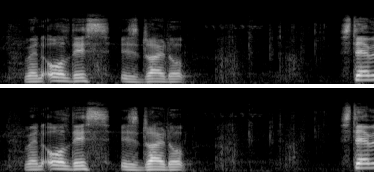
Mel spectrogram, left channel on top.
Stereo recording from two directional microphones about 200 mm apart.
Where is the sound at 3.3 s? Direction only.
15° left (ahead or behind).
